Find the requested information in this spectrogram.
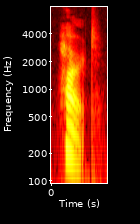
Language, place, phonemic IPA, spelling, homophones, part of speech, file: English, California, /hɑɹt/, heart, Hart / hart, noun / verb, En-us-heart.ogg
- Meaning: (noun) 1. A muscular organ that pumps blood through the body, traditionally thought to be the seat of emotion 2. One's feelings and emotions, especially considered as part of one's character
